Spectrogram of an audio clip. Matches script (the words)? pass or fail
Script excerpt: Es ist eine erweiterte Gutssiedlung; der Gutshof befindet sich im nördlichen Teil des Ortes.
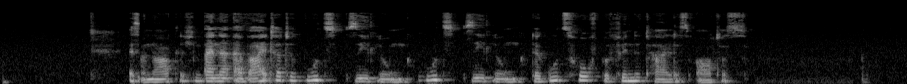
fail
